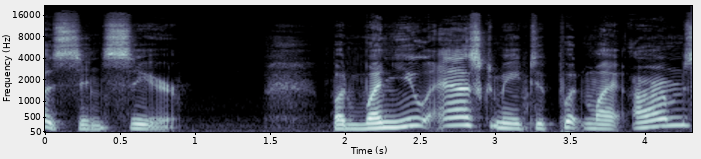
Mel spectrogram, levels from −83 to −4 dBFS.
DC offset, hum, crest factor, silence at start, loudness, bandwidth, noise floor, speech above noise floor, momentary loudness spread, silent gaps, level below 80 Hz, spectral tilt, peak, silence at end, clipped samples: under 0.1%; none; 18 dB; 0 s; -20 LUFS; 18 kHz; -59 dBFS; 39 dB; 8 LU; none; -54 dBFS; -4.5 dB/octave; -2 dBFS; 0 s; under 0.1%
